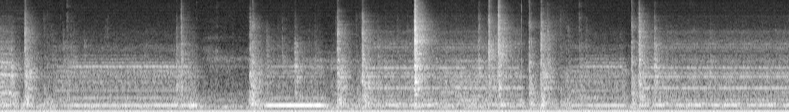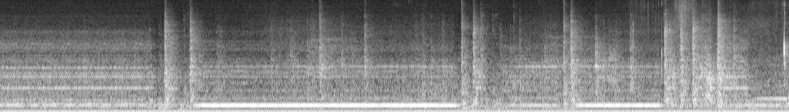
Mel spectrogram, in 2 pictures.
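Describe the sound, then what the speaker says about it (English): A printer runs at length in a quiet room, a faint sustained mechanical hum with repeated tonal whines and scattered sharp clicks and ticks as the print head and paper feed move. "This printer's still going."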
